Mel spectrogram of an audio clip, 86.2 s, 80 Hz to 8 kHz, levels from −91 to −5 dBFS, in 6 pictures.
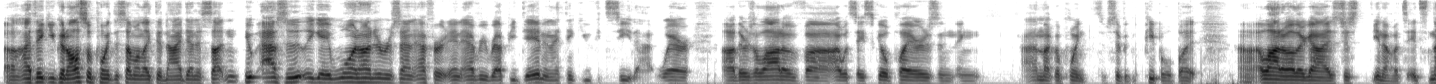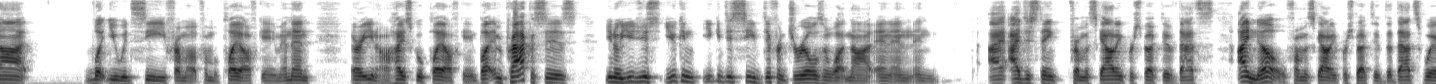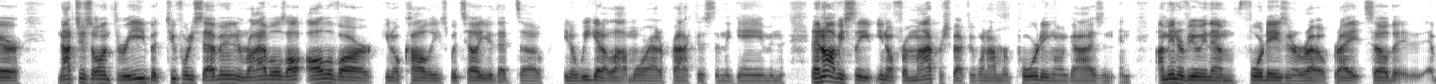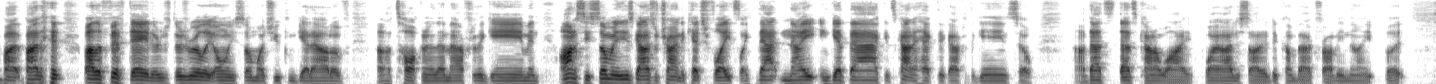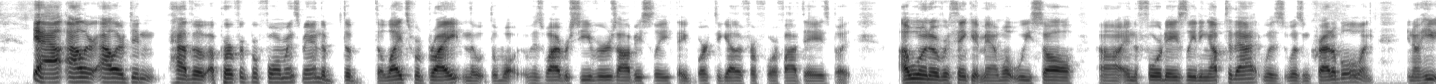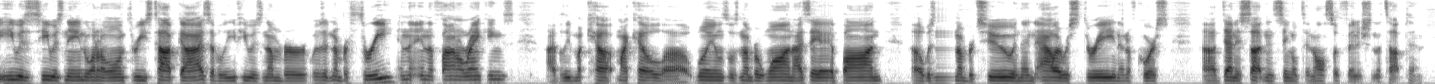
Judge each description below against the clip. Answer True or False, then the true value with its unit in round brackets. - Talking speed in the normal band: False (255 wpm)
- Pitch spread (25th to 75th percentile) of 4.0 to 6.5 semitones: False (3.5 semitones)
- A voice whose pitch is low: True (115 Hz)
